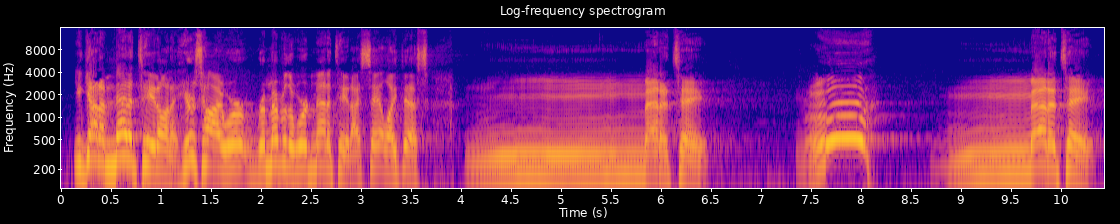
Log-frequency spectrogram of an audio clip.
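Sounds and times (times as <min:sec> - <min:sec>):
speech: 0:00.1 - 0:06.6, 0:07.4 - 0:08.2, 0:09.7 - 0:10.4
audience people imitating low nasal cow moos: 0:04.0 - 0:05.9, 0:07.4 - 0:09.7.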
